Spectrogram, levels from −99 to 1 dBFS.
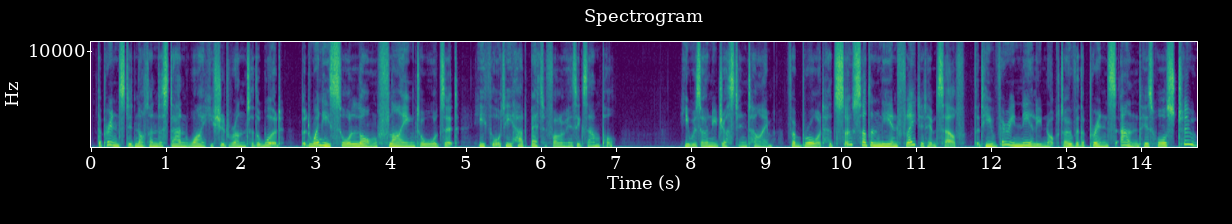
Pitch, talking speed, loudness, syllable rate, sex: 220 Hz, 215 wpm, -20 LUFS, 5.6 syllables/s, female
